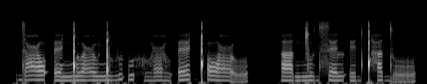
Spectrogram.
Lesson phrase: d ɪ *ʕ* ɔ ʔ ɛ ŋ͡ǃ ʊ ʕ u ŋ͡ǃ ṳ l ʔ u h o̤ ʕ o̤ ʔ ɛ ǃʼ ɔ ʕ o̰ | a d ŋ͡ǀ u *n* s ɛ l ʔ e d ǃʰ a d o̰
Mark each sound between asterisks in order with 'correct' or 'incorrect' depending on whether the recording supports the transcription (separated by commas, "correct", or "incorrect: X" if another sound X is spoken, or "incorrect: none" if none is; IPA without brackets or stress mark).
correct, incorrect: d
